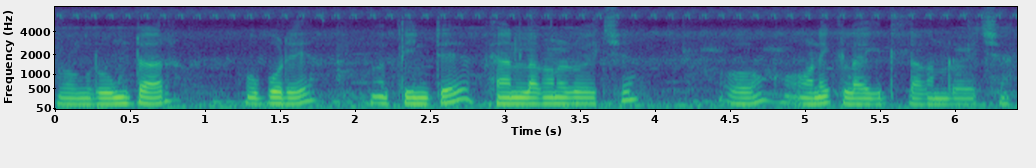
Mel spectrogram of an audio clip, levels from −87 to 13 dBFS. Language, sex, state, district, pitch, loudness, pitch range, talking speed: Bengali, male, West Bengal, Cooch Behar, 130 Hz, -17 LUFS, 120-135 Hz, 110 wpm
